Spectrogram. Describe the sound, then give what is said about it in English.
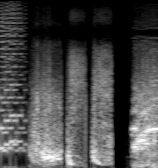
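A rapid burst of heavy, crunchy punch impacts, three sharp hits in quick succession after a short whoosh, then a final ringing strike, sound effects from the Street Fighter arcade game. “Yeah, so just hearing the sounds of the punches and all the special moves, like Hadouken.”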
